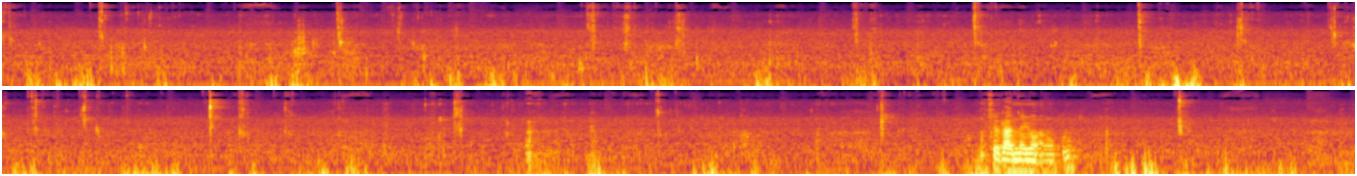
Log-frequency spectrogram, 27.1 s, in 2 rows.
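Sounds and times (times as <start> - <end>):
wet mouth chewing clicks: 2.4 - 5.0, 5.8 - 7.8, 8.4 - 12.6, 13.2 - 14.9, 15.5 - 22.7, 24.6 - 26.0
soft low thumps: 10.6 - 12.1, 24.1 - 27.0.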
